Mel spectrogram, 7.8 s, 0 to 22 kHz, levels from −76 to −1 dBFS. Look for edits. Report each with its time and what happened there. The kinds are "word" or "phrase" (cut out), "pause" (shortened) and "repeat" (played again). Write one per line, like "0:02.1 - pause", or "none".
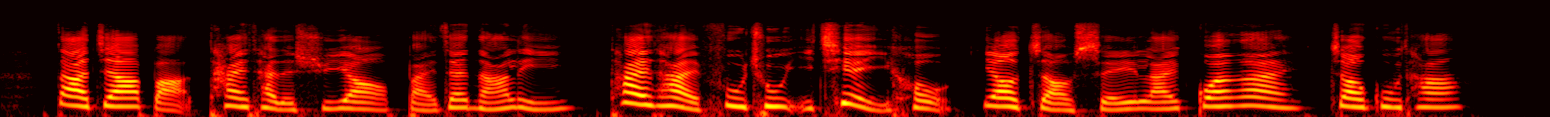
0:03.0 - pause
0:04.8 - pause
